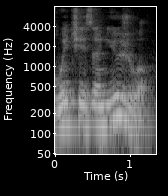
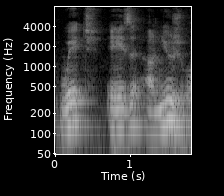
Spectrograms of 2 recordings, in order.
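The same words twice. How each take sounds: First: The words run together without breaks. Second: Each word is said separately with stress. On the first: "normally he will say" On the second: "Unless you want to stress, like Donald Trump"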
